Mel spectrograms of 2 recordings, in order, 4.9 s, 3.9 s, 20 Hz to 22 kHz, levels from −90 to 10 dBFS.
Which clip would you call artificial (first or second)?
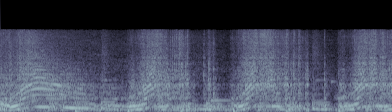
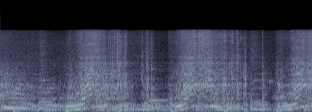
second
